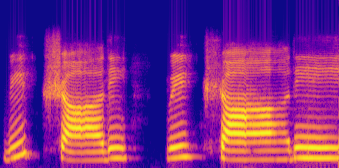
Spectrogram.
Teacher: ಷ ಮೂರ್ಧನಿಷ ಸ್ವಲ್ಪ ನಾಲಗೆ ರೋಲ್ ಮಾಡಿ ಹೇಳಬೇಕು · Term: ಮೂರ್ಧನಿ ಶ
